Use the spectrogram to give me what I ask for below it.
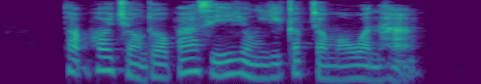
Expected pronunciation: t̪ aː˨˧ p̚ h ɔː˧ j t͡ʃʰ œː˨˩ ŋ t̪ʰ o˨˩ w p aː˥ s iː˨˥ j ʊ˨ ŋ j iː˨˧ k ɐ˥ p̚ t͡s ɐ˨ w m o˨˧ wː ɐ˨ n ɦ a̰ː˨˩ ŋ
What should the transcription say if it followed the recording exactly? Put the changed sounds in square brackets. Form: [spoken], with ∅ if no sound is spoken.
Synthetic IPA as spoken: t̪ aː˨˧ p̚ h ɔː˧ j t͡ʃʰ œː˨˩ ŋ t̪ʰ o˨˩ w p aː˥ s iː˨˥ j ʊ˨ ŋ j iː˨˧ k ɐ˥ p̚ t͡s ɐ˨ w m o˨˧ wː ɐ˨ n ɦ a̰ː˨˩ ŋ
